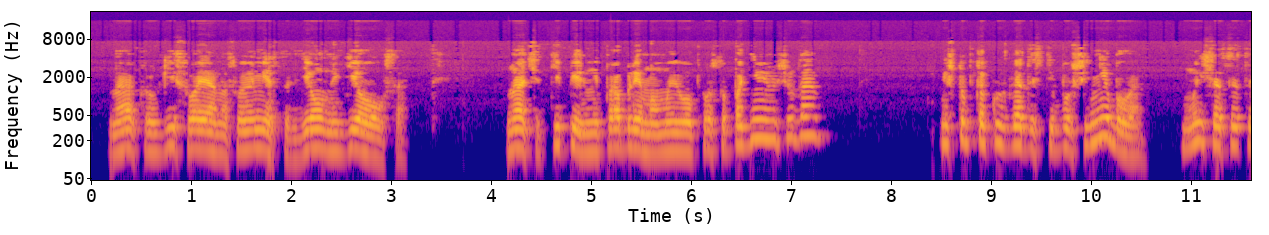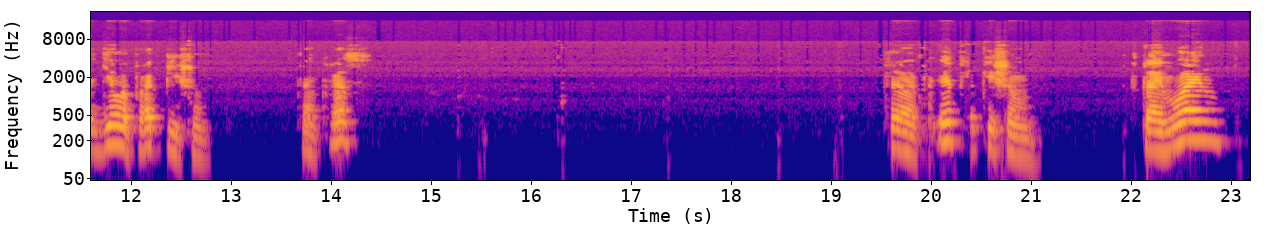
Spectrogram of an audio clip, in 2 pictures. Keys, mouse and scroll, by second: 4.1-6.0 drag, 6.7-8.9 drag, 9.3-12.8 middle drag, 14.5-15.6 drag, 15.7 middle click, 17.7-18.9 drag, 19.3-20.4 shift+middle drag, 20.7 KP_1, 22.0-23.1 drag.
